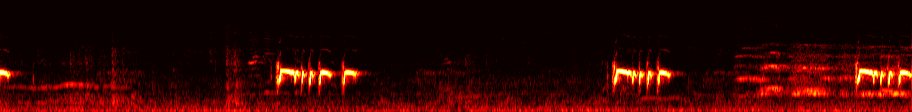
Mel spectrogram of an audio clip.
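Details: Local zebra dove, singing freely with a sweet voice, used to draw young doves into singing: three short bursts of rapid, rolling coos spaced several seconds apart over a steady low background hum and faint other bird notes.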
